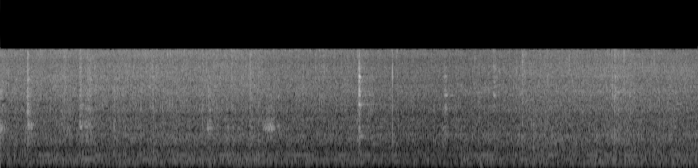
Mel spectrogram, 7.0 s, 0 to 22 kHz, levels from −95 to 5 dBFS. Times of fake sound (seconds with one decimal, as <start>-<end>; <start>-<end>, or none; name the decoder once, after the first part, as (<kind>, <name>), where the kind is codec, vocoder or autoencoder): 0.0-1.7 (vocoder, BigVGAN v2); 5.9-7.0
